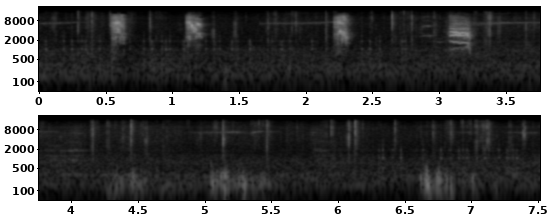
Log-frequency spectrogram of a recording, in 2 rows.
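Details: Sparrows in the afternoon of 31 March, giving short bright chirps, four clear notes in the first three seconds, then softer scattered chirps with low thumps and rustling.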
